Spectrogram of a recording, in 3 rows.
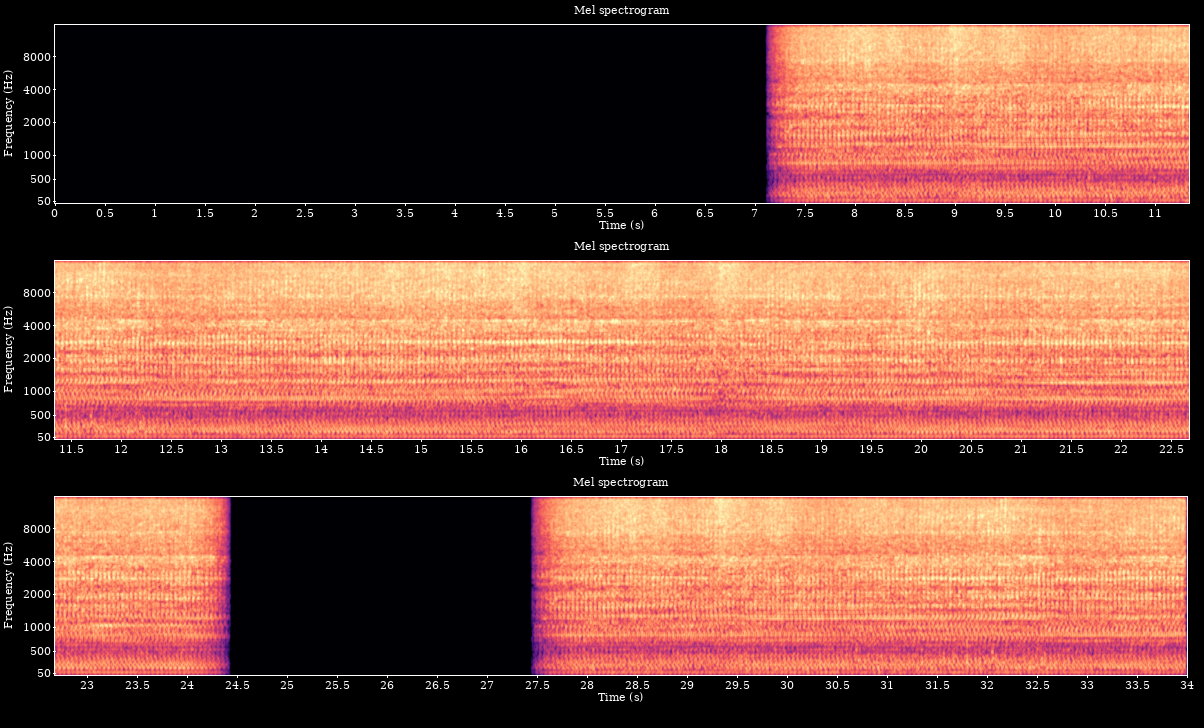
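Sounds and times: boat engine droning: 0:07.2 - 0:24.4, 0:27.5 - 0:34.0.

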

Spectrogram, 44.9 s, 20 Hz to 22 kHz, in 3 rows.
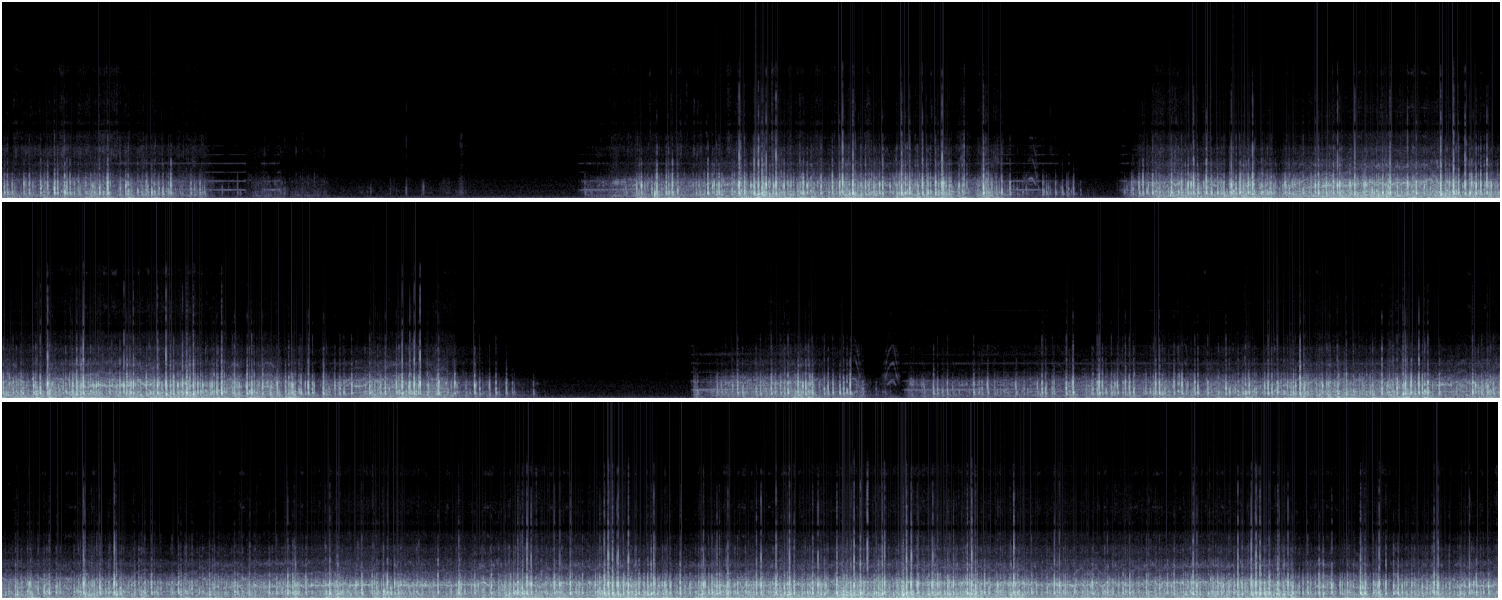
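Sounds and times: toy truck drivetrain running: 0:00.0 - 0:03.0, 0:05.8 - 0:20.4, 0:21.9 - 0:44.9.

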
